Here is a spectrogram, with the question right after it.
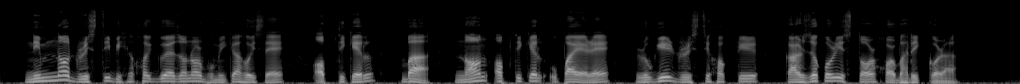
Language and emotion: Assamese, neutral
